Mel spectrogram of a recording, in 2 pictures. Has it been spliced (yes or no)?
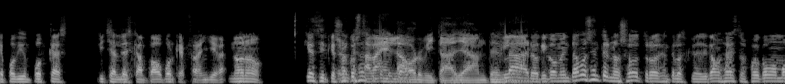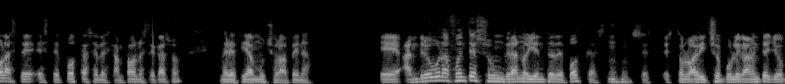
no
